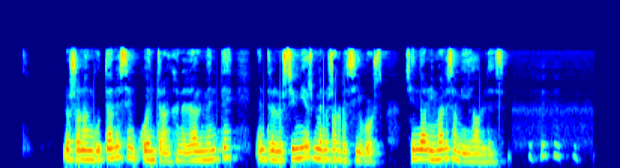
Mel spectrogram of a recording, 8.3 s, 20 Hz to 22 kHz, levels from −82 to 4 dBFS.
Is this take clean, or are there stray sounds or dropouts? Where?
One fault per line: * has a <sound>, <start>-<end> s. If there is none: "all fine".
* has a laugh, 7.0-7.8 s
